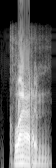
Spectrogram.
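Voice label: "gladden", American English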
